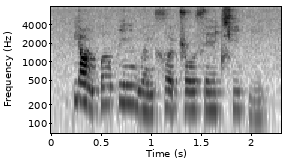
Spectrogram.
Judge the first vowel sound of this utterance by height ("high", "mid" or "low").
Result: low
